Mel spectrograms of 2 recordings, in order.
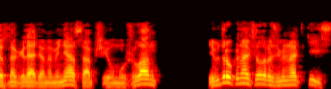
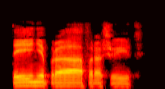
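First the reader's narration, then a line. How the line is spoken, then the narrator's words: Lazy protest. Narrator (Russian): лениво запротестовал я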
